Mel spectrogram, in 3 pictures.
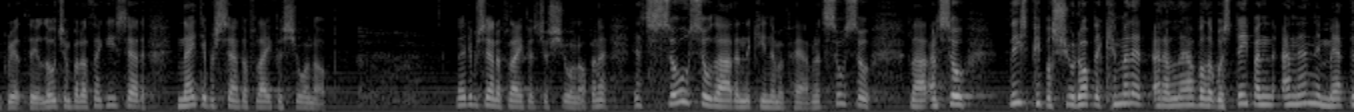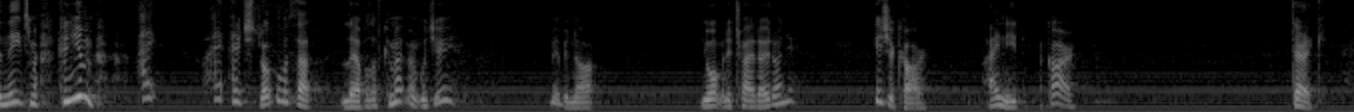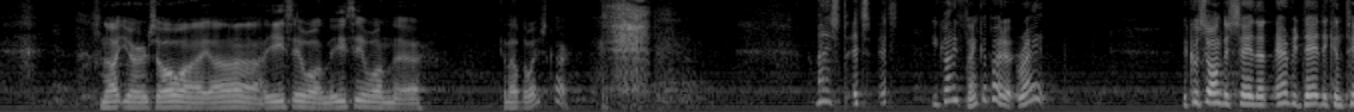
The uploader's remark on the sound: Recorded at our Storehouse Venue on 25th March 2018.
